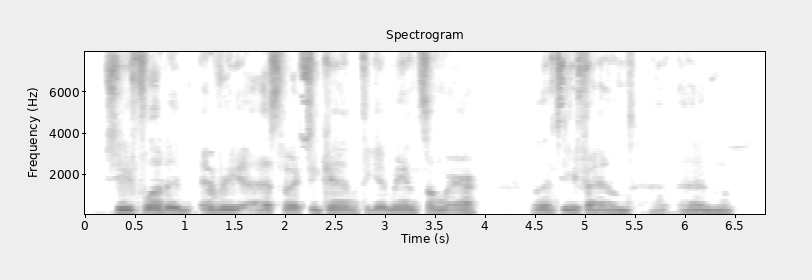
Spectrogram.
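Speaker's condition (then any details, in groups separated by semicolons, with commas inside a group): ALS; diagnosed over a year ago, symptoms two years, slightly progressed; slurring some words early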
